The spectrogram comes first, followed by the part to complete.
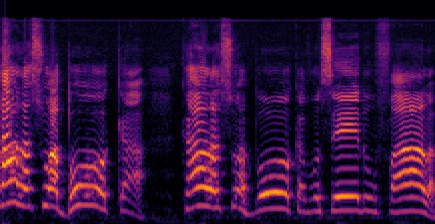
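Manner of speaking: enraged, worked-up yell, high and drawn out. Retelling how an upset participant yelled in an argument: imitating someone shouting. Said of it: "gritou assim".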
